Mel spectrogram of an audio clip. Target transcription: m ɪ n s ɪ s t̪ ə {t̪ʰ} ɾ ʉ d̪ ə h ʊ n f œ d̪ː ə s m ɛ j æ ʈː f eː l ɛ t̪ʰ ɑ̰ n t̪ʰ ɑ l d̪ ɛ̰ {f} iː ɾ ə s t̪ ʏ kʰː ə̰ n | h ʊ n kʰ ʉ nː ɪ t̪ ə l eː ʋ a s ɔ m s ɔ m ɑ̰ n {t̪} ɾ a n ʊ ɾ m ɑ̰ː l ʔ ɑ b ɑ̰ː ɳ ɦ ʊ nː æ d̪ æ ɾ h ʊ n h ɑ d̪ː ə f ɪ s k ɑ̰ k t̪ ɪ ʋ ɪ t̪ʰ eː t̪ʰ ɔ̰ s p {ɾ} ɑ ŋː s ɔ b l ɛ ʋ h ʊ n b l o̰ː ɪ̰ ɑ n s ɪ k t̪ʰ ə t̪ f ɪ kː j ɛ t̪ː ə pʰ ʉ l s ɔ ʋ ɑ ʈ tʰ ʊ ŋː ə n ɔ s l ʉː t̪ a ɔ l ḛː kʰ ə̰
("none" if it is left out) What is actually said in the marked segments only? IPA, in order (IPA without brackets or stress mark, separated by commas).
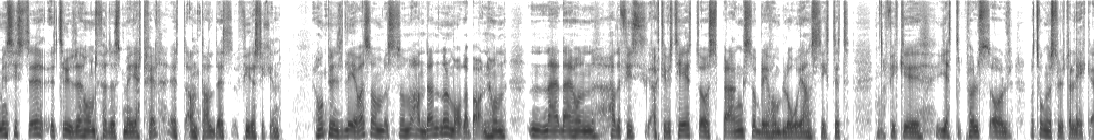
t̪ʰ, f, d̪, ɾ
